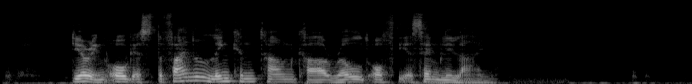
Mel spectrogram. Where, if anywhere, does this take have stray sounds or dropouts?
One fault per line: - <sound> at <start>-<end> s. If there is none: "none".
none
